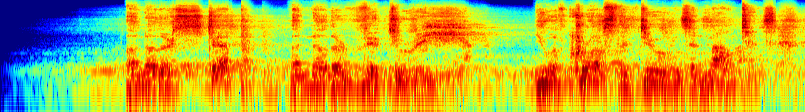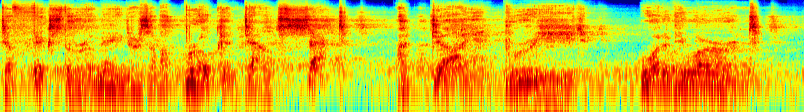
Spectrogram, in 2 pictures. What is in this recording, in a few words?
VO Church Monologue; Rhythm of the Universe; Eolia; Salius Locrius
